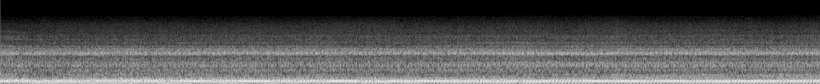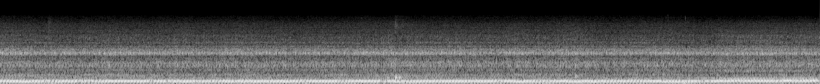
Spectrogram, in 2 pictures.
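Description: Motorcycle engine idling steadily, with a strong, even low hum that holds the same pitch throughout.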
